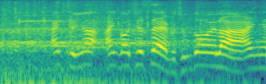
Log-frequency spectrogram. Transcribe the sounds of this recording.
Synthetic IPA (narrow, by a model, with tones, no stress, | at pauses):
ʔa˧jŋ̟t͡ɕï˨˦ŋ̟ʔa̰ː˧˨ʔa˧jŋ̟kɔ˨˦t͡ɕi˧əsɛ˧˩vəː˧˩t͡ɕʊ˨˦ŋ͡mt̪o˧jlaː˨˩ʔa˧jŋ̟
